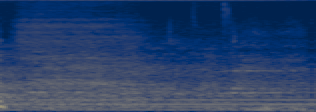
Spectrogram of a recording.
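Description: Quiet room tone through the PA with a steady low electrical hum, and a faint intake of breath into the microphone about halfway in. The falling end of a man's drawn-out shout cuts off right at the start.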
